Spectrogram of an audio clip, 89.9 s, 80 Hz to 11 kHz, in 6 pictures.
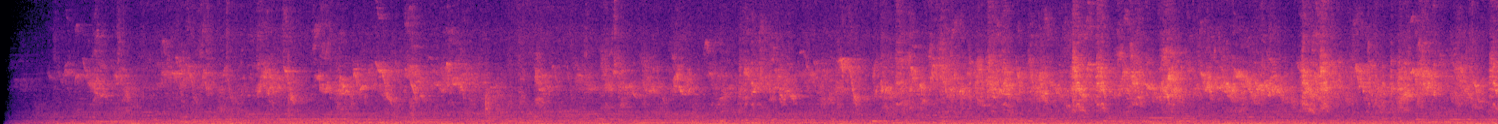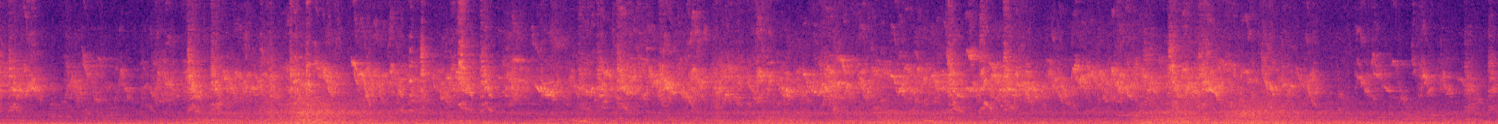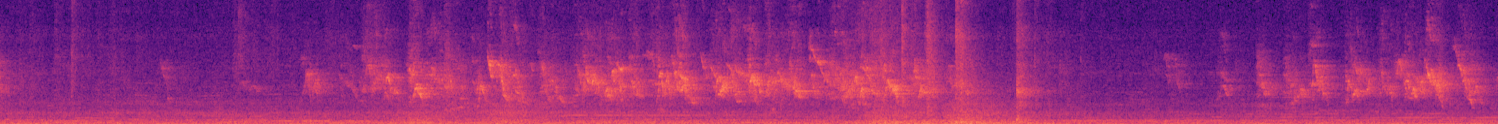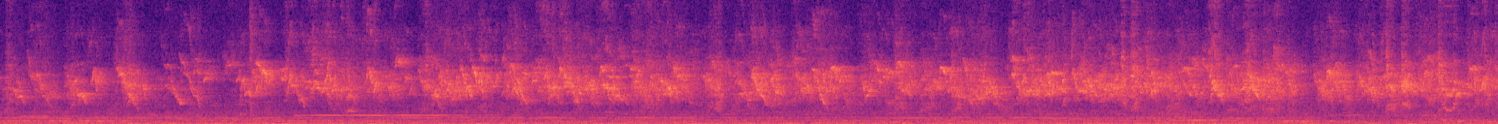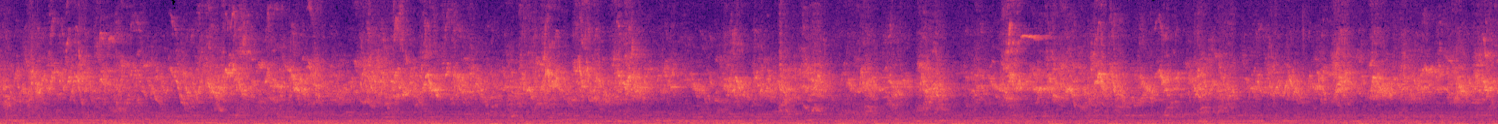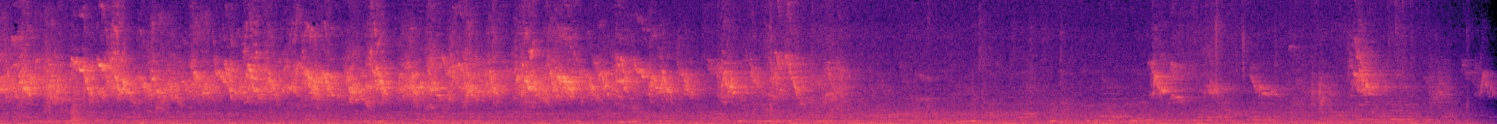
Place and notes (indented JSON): {
  "title": "Berlin Bürknerstr., backyard window - sparrows in front of my window",
  "date": "2008-09-10 12:00:00",
  "description": "10.09.2008 12:00\nall at once there were a bunch of clamorous sparrows in front of my window",
  "latitude": "52.49",
  "longitude": "13.42",
  "altitude": "45",
  "timezone": "Europe/Berlin"
}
